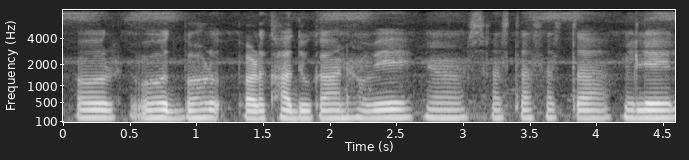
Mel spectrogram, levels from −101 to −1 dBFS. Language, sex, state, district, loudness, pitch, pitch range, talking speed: Chhattisgarhi, male, Chhattisgarh, Sarguja, -19 LUFS, 155 Hz, 155-160 Hz, 115 wpm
